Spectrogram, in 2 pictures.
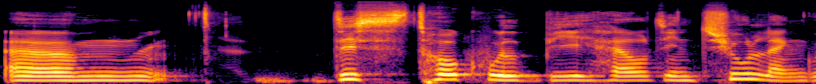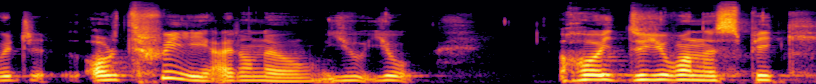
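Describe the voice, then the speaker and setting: A woman's voice: medium pitch, fairly even intonation, slow. A woman from Morocco whose first language is French, moderating a conference panel in English on a handheld microphone, talking with many hesitations and self-corrections and laughing often. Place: conference hall.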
